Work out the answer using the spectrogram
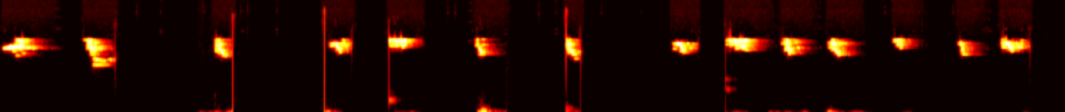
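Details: African sparrow giving a long run of short, high chirps, roughly two per second and slightly uneven, with a few low soft thumps between them in an otherwise quiet background.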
